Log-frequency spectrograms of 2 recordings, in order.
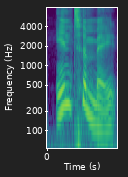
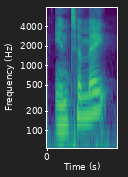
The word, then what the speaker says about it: intimate: little more confusing because both words have three syllables and the stress is on that first syllable. The difference is that third that final syllable. So to uh how can I intimate something?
